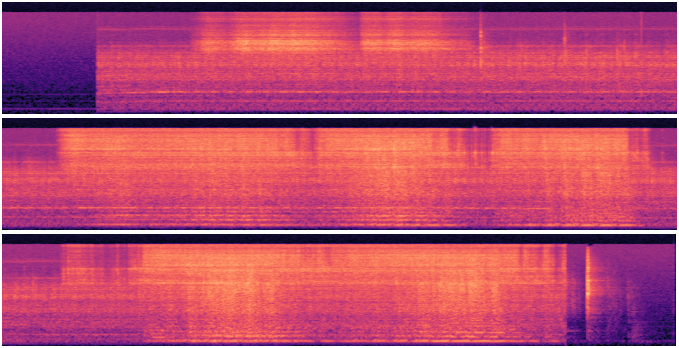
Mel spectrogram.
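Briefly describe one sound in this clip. A lathe motor hums and whirs steadily.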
